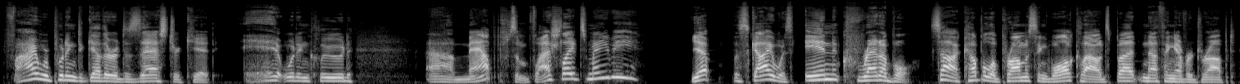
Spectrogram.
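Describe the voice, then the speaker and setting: A man's voice: on the high side, big pitch swings, a little slow, fairly bright tone, no echo, studio quality. An actor playing an easygoing young male storm-chasing photographer in a video game, breezy and boyish. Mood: casual, helpful. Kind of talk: video game voice acting, casual.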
